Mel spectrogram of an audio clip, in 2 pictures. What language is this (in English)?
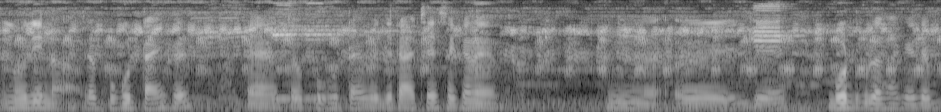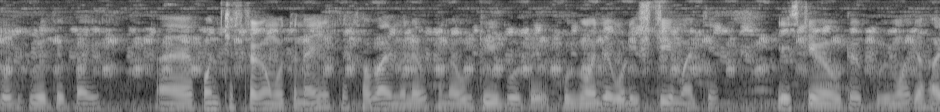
Bangla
